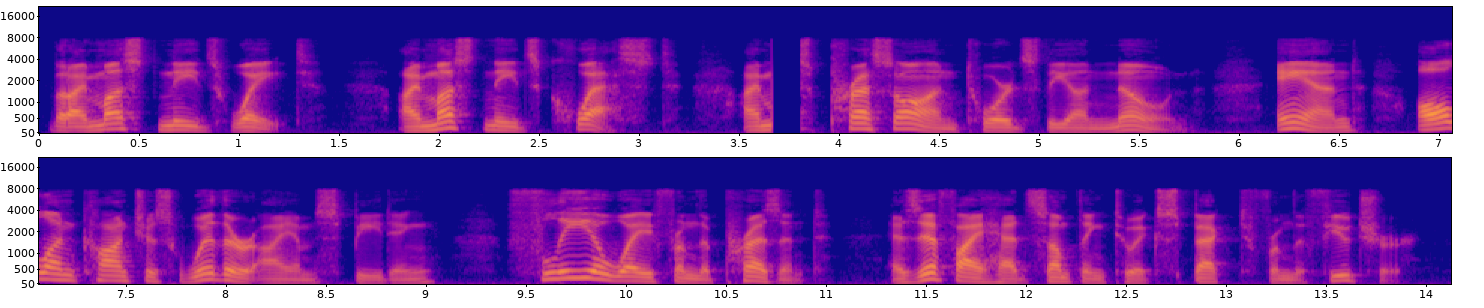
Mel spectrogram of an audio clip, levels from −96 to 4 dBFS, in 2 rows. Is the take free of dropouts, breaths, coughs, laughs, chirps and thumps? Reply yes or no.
no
